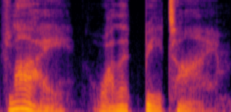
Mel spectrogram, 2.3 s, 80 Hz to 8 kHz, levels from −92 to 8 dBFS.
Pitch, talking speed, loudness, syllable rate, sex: 95 Hz, 130 wpm, -21 LUFS, 3.4 syllables/s, male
